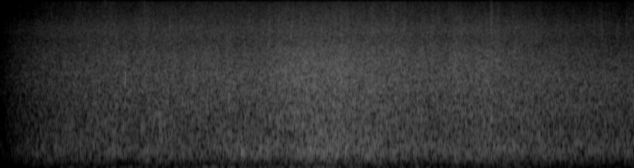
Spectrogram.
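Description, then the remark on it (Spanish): A soft, steady wash of calm sea waves, swelling gently toward the middle and easing off again, with no voices and no other sounds. “El mar está tranquilo.”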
